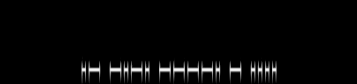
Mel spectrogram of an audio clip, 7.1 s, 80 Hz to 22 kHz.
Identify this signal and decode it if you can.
Morse code, heard as a keyed tone, about 20 wpm, 700 Hz. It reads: AC9TH
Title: Speed Racing - USA 2x2 Call Signs 17wpm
